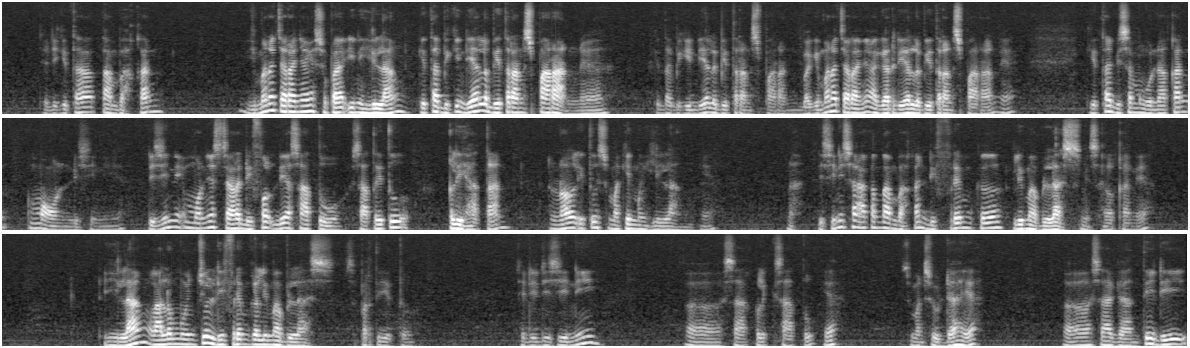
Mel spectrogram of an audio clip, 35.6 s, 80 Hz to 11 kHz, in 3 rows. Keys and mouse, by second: 0.2 click, 11.2 click, 21.5 click, 22.6 KP_1, 22.9 KP_5, 23.1 KP_Enter, 31.5 click, 34.3 click, 34.9 click.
